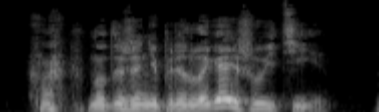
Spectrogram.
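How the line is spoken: Nervous giggling question. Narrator (Russian): нервно хихикнув, спросил снайпер

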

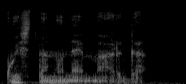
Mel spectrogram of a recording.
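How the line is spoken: Quiet aside. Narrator (Italian): disse Elpidio sottovoce a Luca

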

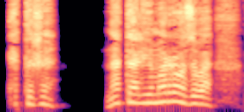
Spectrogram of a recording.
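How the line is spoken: Sudden exclamation. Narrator (Russian): воскликнула вдруг Карина

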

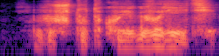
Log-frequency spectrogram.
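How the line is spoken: Hissing. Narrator (Russian): зашипел Ермолкин

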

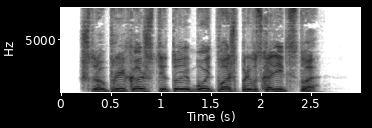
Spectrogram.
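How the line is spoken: Shouting out. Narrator (Russian): выкрикнул Молчанов

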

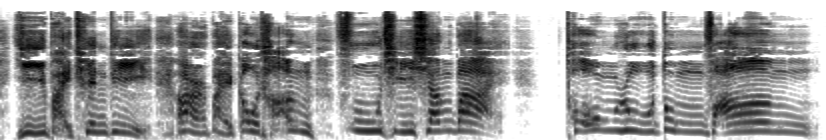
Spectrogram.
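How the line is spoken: Panicked shouting. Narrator (Chinese): 老主人怕国民党兵追问新郎的下落，慌乱中喊叫着

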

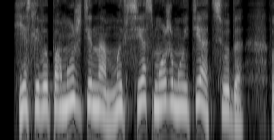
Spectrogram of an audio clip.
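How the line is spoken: Agitated. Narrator (Russian): взволнованно прибавила Карсис

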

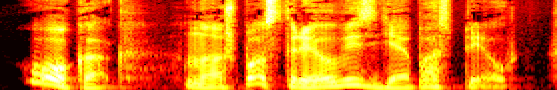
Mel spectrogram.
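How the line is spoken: Smirking snort. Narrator (Russian): хмыкнул Хорст

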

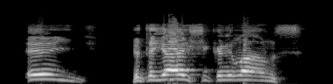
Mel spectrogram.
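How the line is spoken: Screaming. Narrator (Russian): завопила Кетран

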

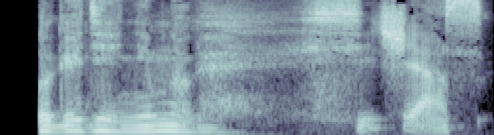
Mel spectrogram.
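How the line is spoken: Strained, dry-mouthed. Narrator (Russian): выдавил я, облизав пересохшие губы

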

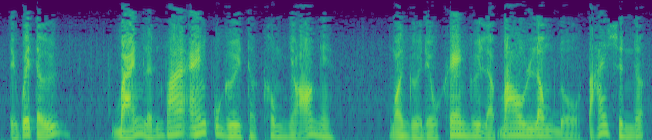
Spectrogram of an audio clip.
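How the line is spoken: Soft chuckle. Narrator (Vietnamese): Khang Hy cười khẽ một tiếng nói

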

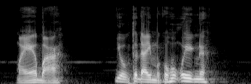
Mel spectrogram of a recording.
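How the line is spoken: Harsh shout. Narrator (Vietnamese): quát

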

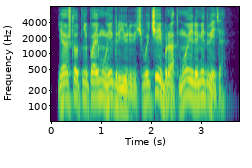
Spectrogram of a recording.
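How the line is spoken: Amused chuckle, young man. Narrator (Russian): Не выдержав, хохотнул парень

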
